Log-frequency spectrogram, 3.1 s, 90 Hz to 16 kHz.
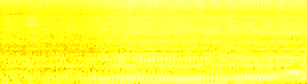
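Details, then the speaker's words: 2012 Toyota Camry 2.5 V, 2AR 2500cc, 106,000 km, in reverse after balancer shaft replacement and service: low, even hum rising slightly with throttle, no rattle or knock; the earlier tek-tek from the oil pan area is gone. "Oke Guys sekarang suara mesinnya jauh lebih halus ya dibanding awal sebelum kita ganti balancer Sharp tadi"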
